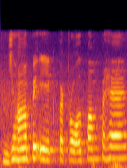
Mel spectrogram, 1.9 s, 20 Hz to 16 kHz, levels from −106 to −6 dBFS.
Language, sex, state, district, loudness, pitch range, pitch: Hindi, female, Punjab, Kapurthala, -16 LUFS, 215-250 Hz, 230 Hz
